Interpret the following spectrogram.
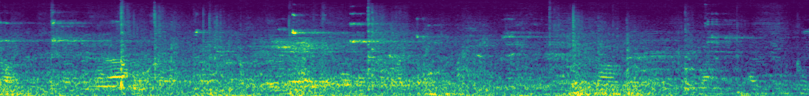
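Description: Badminton rackets striking shuttlecocks, a string of sharp smacks at irregular intervals from several courts, echoing in a large sports hall, with brief sneaker squeaks on the wooden floor.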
